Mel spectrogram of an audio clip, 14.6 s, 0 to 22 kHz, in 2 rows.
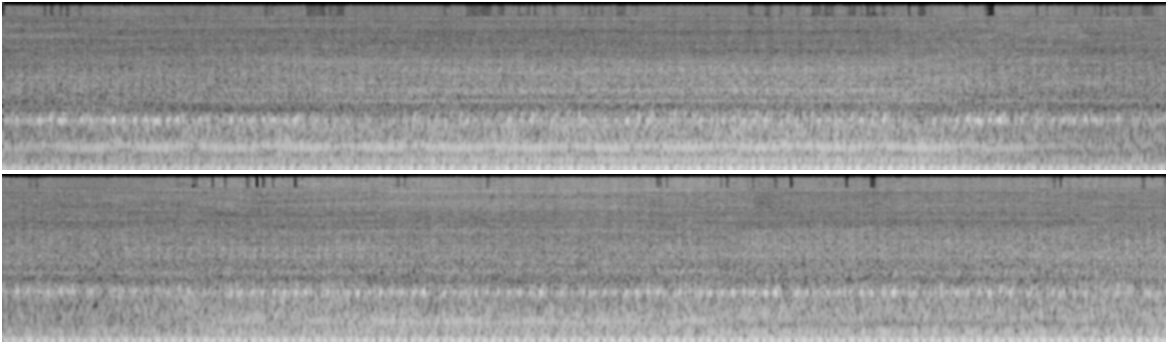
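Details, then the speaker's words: Westerbeke marine diesel generator, slowly overheating after 45+ minutes, after a flush, warm, left running to reproduce the shutdown: steady, even drone, no knocks, misses or surging; hoses not too hot. "All right, we're just gonna let it sit and run and see if anything happens here, because they ran for a long time prior to the thing shutting off on them."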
